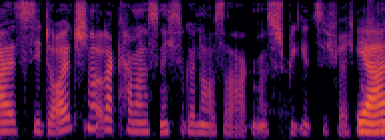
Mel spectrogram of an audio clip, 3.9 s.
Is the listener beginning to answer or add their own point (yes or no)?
yes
